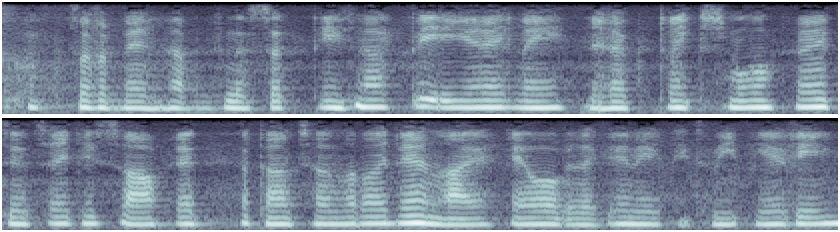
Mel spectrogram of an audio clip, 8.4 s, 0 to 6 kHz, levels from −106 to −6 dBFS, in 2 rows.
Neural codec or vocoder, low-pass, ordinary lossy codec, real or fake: codec, 16 kHz, 0.5 kbps, FunCodec, trained on LibriTTS, 25 frames a second; 5.4 kHz; none; fake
